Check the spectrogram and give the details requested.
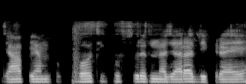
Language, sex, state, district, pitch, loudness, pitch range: Hindi, male, Chhattisgarh, Sarguja, 125 Hz, -20 LUFS, 120-130 Hz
